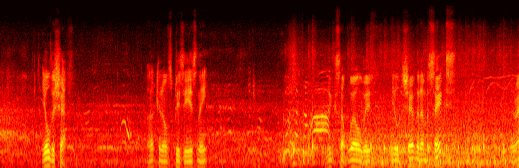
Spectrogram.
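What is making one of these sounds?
Young men shout to each other across an open, echoing pitch.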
